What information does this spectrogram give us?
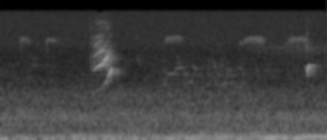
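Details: A male house finch, perched in a flowering plum tree in Pacific Grove, California, gives one sharp, downslurred contact chirp, followed by a few faint thin high notes over a steady low rumble of background noise.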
